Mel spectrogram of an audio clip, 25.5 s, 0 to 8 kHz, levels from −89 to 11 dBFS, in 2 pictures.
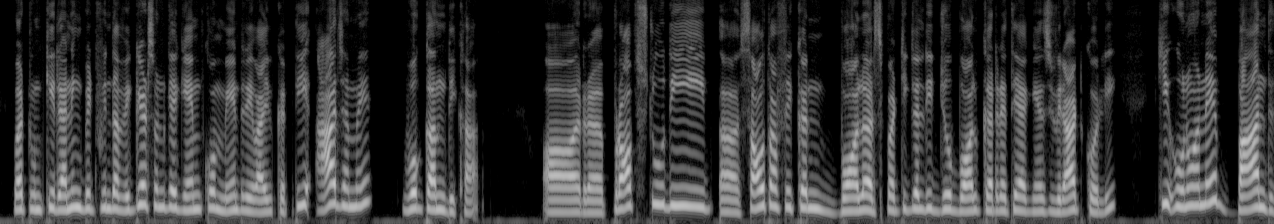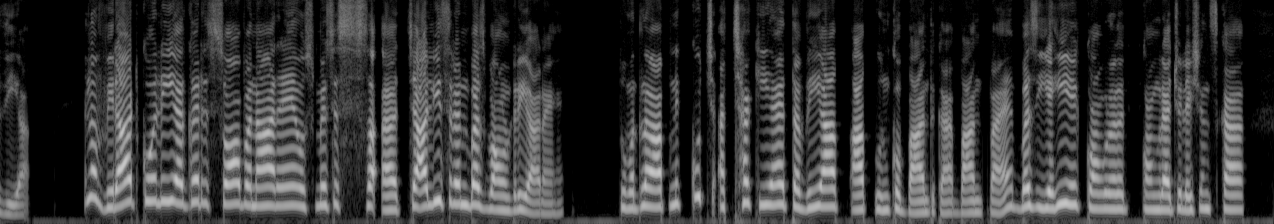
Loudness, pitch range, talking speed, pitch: -21 LUFS, 185-250 Hz, 175 wpm, 210 Hz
